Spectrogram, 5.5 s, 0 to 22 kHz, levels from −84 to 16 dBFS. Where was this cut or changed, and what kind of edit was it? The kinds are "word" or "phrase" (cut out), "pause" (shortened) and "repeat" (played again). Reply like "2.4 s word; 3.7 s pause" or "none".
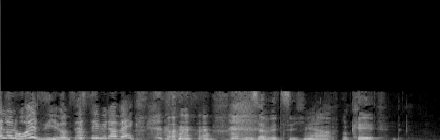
4.2 s pause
